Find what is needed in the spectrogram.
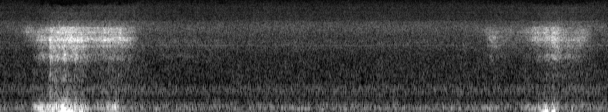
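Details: Two low, rumbling snores with a breathy exhale, separated by a long quiet pause, over faint room noise; snoring.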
